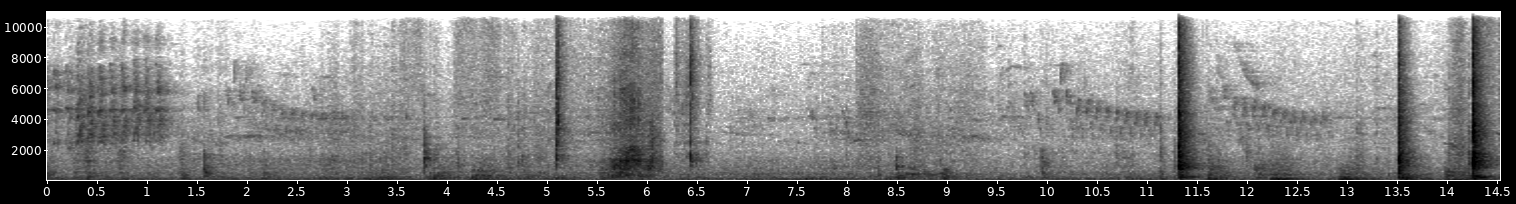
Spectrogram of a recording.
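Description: Hand fitting of a plastic side skirt against a car's sill: scattered soft rustles and knocks, with two sharp knocks a couple of seconds apart near the end. Faint birdsong chirps underneath.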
